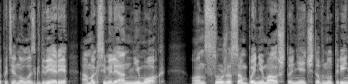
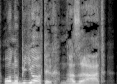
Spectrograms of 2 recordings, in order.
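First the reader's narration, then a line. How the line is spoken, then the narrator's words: Barking shout. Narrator (Russian): рявкнул Рафс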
